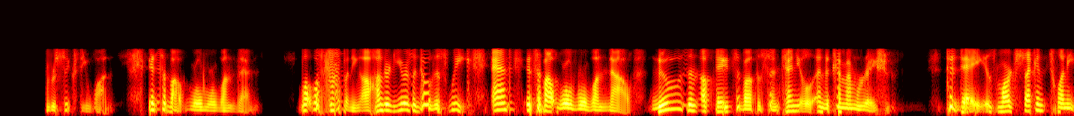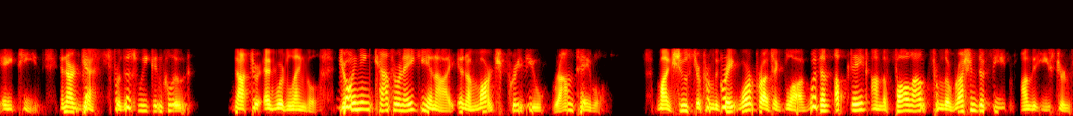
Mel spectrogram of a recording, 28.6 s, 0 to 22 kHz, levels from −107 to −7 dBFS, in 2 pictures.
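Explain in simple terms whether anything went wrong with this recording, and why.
The speech runs through a Codec 2 vocoder the whole way. The decoder rebuilds the voice from sine waves using only pitch, loudness and tone settings, so it sounds robotic and buzzy. An ordinary low-quality codec sounds muffled or swirly instead.

There's a cut-off start: the first 0.63 s is dead digital silence, then the sound begins abruptly partway through, with no natural attack. A deliberate fade-in would rise gradually. This one simply switches on.

Bit errors on digital voice radio cause three short garbled bursts, at 4.38–4.60 s (just before "a hundred years ago"), 12.70–12.83 s and 19.26–19.40 s. Corrupted bits scramble the vocoder's pitch and tone settings, so the voice briefly jumps and warbles into bleepy gibberish. A dropout would leave silence instead.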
